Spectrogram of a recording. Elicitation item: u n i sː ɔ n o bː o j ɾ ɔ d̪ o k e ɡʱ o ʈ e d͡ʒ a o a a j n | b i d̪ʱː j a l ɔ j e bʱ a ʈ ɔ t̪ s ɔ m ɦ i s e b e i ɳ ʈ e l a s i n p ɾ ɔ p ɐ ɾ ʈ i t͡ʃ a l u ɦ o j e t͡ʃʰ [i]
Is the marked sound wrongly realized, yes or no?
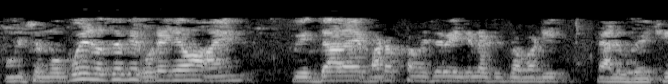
no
